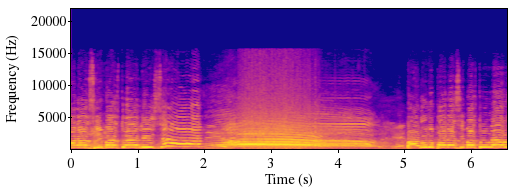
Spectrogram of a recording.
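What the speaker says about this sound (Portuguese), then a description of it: "Barulho para as rimas do LC!" A crowd at an outdoor freestyle rap battle erupts in a loud sustained roar of cheering and shouting, with a host's amplified voice speaking before and after it.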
